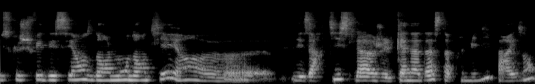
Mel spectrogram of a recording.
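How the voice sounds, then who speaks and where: This woman's pitch sits in the medium range. She speaks at a moderate speed. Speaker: hypnotherapist and mental coach, opera singer. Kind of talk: interview.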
